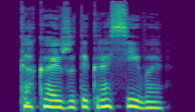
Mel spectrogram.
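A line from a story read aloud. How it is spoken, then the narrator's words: Breathy exhale. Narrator (Russian): выдохнул он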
